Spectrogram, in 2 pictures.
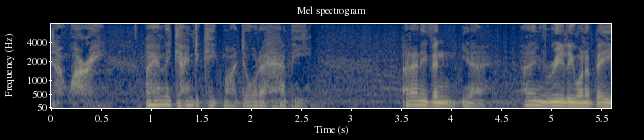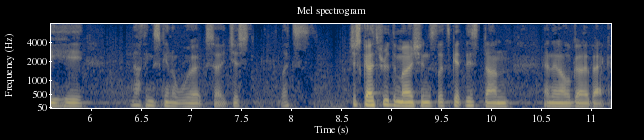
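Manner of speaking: very soft, hushed, barely audible half-whisper. Retelling what a man who came forward for prayer said: imitating a half-whisper. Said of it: "he whispered to me".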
